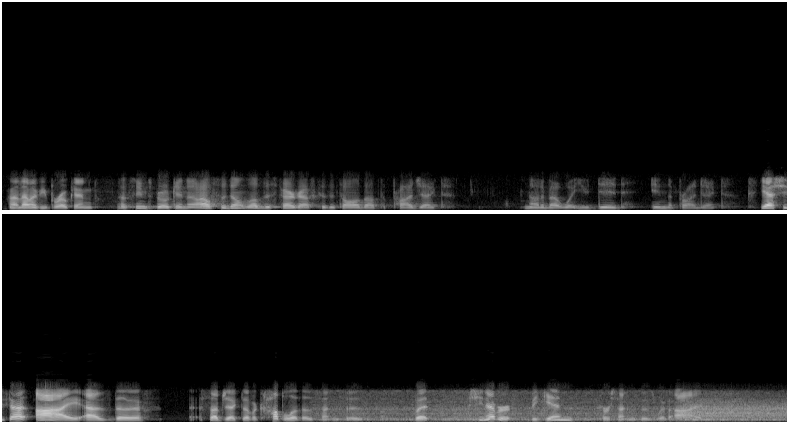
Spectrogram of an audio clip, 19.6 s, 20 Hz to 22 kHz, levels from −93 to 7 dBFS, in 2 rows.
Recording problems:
phone-call audio; nothing above 3 kHz
traffic noise; noticeable; from 14 s on; 10 dB below the speech

